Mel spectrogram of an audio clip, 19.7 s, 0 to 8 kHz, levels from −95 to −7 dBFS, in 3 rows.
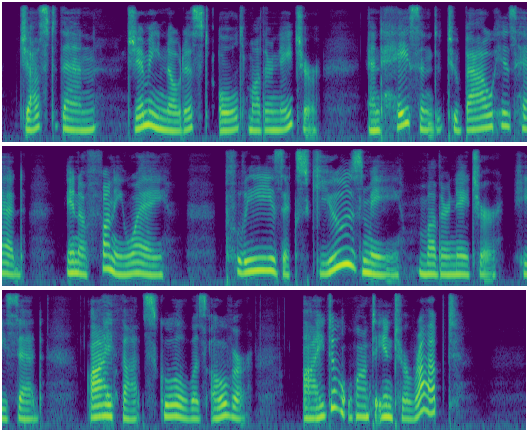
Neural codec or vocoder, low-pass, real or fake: autoencoder, 48 kHz, 128 numbers a frame, DAC-VAE, trained on Japanese speech; 7.2 kHz; fake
